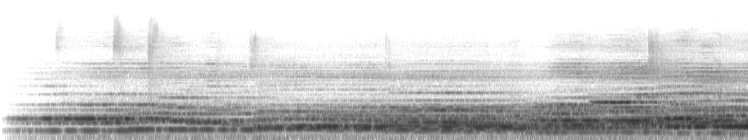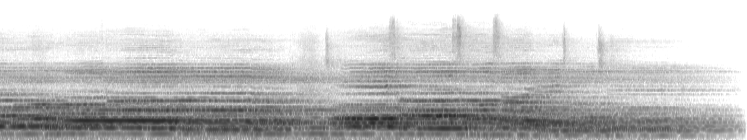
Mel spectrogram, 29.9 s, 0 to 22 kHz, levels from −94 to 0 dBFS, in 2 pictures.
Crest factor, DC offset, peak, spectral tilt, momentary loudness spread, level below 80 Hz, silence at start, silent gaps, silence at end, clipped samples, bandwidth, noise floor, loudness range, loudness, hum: 18 dB; under 0.1%; -8 dBFS; -7.5 dB/octave; 14 LU; -60 dBFS; 0.3 s; none; 0.55 s; under 0.1%; 10 kHz; -53 dBFS; 11 LU; -25 LUFS; none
